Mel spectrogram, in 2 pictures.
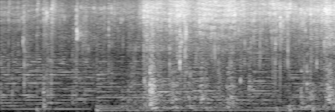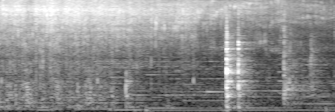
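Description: Dried red chillies, mustard seeds, asafoetida and curry leaves frying in hot oil, giving a dense, loud, continuous crackling sizzle with spatters throughout and a sharper pop burst near the end.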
